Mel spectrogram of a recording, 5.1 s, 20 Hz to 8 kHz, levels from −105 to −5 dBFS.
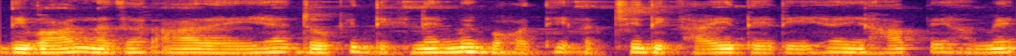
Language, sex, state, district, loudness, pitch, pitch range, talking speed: Hindi, female, Bihar, Saharsa, -18 LUFS, 155 Hz, 150-170 Hz, 235 wpm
